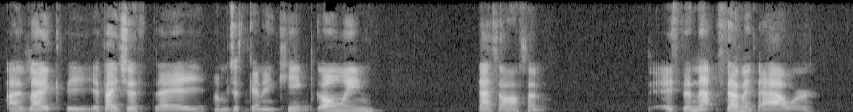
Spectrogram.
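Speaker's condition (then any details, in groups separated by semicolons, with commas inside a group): Deafness; relies on hearing aids and lip reading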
